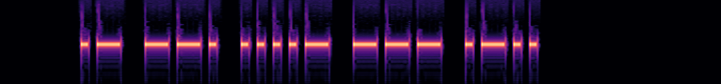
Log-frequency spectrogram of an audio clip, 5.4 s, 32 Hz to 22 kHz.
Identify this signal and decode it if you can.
Morse code, heard as a keyed tone, about 24 wpm, 700 Hz. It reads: AG4OL
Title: Speed Racing - USA 2x2 Call Signs 20wpm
